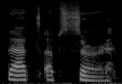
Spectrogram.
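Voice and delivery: usual speaking voice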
